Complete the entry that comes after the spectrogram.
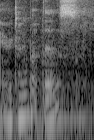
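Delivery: ordinary talk, nothing marked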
